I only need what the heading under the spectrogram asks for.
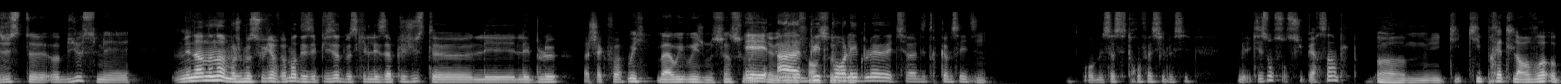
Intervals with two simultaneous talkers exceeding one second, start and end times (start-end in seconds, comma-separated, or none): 7.4-8.7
